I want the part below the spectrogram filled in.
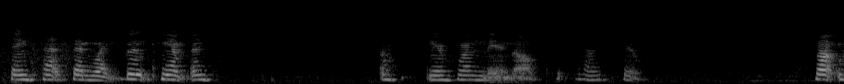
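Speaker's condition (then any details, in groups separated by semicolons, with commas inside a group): Brain injury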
